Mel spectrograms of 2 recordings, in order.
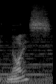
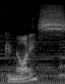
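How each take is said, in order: First: The word begins without any G sound. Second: The word begins with a sounded G.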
